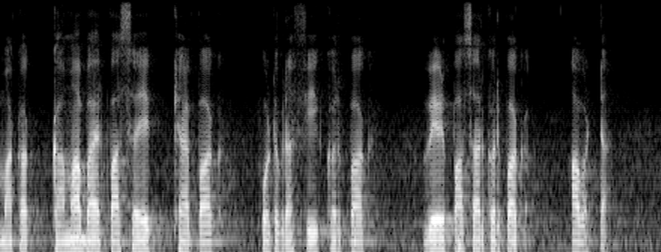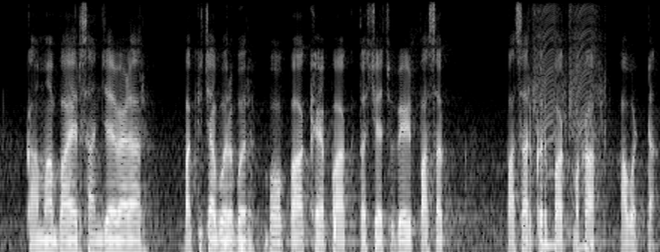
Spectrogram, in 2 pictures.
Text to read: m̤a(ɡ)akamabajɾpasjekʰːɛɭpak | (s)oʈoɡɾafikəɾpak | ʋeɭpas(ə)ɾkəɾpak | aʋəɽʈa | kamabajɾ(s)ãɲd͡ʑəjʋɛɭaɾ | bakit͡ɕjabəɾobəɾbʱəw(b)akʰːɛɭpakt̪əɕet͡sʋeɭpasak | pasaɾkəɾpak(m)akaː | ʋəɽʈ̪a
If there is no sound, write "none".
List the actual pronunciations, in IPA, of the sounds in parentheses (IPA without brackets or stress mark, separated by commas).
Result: k, f, a, s, p, m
